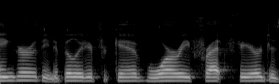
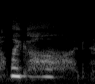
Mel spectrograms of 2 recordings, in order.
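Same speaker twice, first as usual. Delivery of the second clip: shocked gasp; 11 semitones higher than usual. Retold or imitated. Husband reports the reporter died.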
